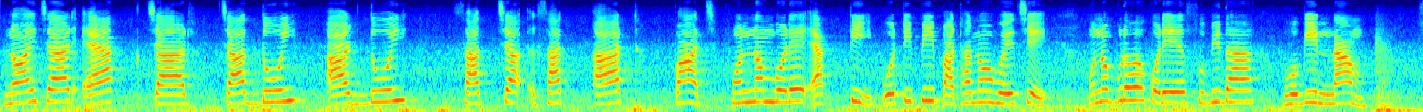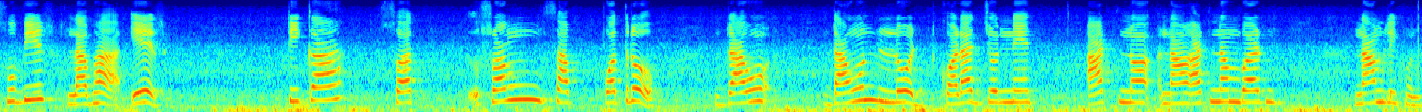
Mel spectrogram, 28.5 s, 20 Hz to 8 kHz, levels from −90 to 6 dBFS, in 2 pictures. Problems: constant background noise, background conversations at intervals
